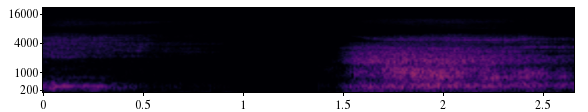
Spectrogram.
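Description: A slow, deliberate deep breath as a breathing exercise: a long airy inhale, a brief pause of silence, then a fuller, louder exhale through the mouth, with no talking.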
